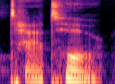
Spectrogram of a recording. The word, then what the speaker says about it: tattoo: Another word that I love for practicing the true T is tattoo. We have two true T sounds, TT and then two.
